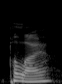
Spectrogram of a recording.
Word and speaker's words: Pelayo: I say the the Spanish pronunciation is Pelayo, but I think, you know, I grew up, um, you know, in a lot of Caucasian schools and so a lot of people refer, you know, they would pronounce it Pelayo, which is fine, too.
